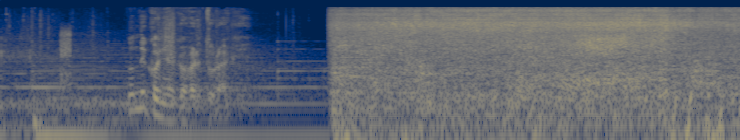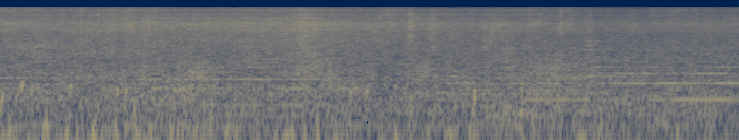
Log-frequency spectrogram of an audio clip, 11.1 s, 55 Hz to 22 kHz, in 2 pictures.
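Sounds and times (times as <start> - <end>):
cutting torch hissing: 2.5 - 11.0.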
